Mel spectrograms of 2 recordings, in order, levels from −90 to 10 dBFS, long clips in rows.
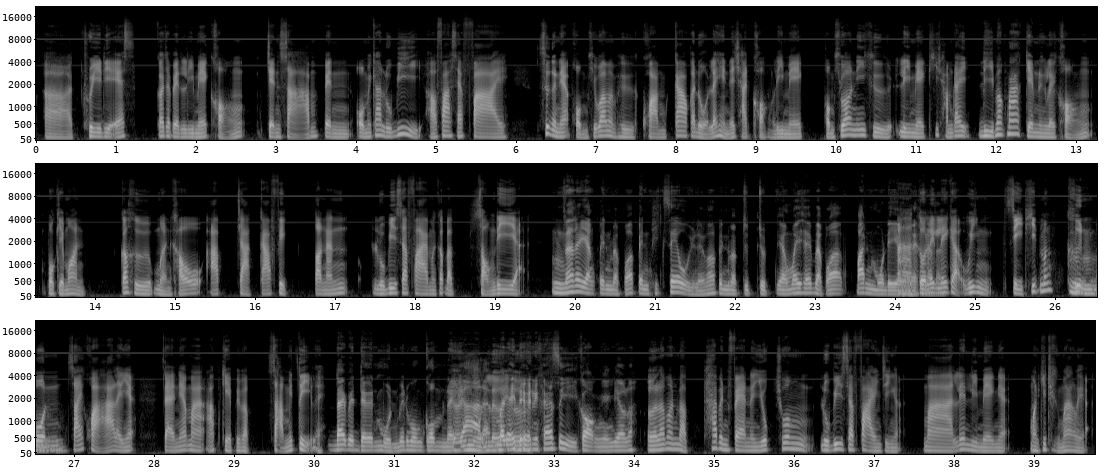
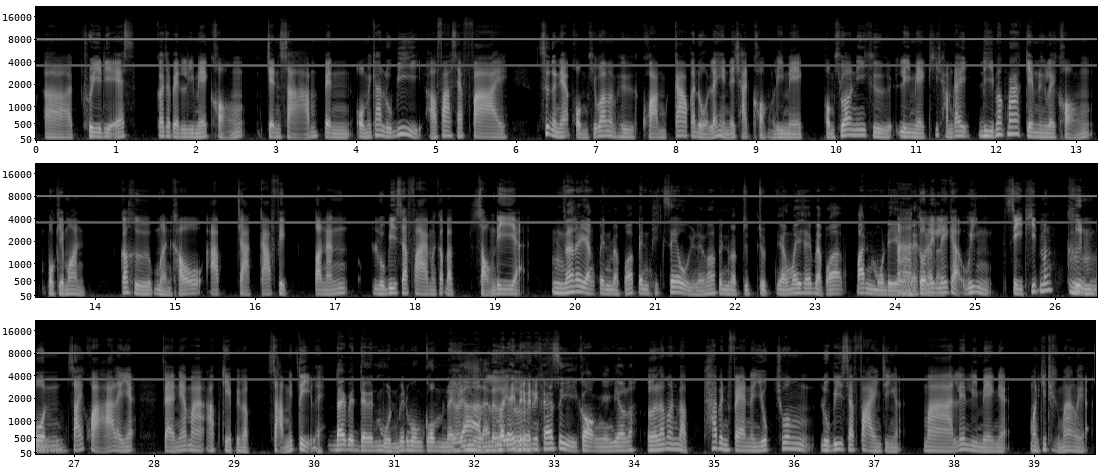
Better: first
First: high-pitched whine; faint; throughout; 8 kHz, 30 dB below the speech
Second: high-pitched whine; loud; throughout; 8 kHz, 5 dB below the speech

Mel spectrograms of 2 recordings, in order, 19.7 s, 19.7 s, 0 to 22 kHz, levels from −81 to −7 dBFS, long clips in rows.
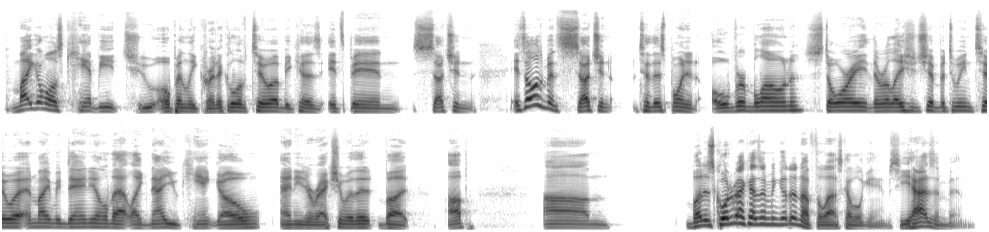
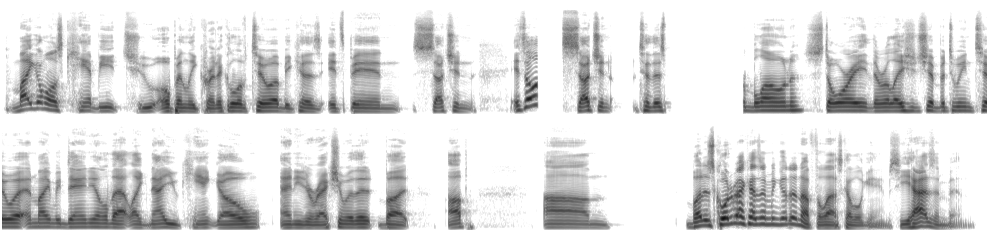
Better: first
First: none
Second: audio cutting out; at 5.5 s and at 6.5 s for 0.5 s

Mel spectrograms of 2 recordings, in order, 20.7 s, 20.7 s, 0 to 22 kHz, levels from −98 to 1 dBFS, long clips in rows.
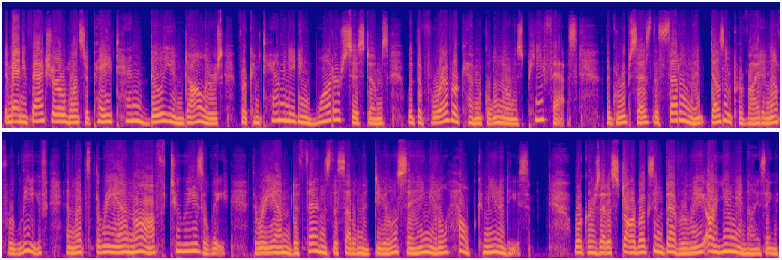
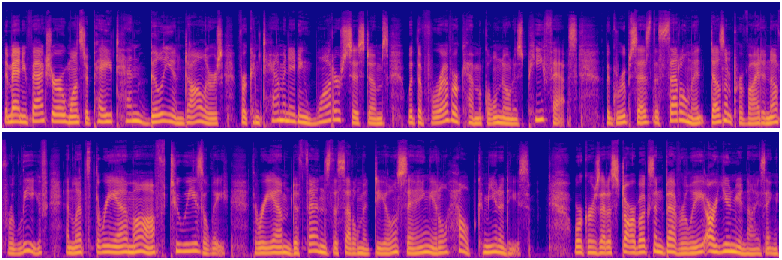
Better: second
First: distortion; slight; 16% of the sound clipped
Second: none

